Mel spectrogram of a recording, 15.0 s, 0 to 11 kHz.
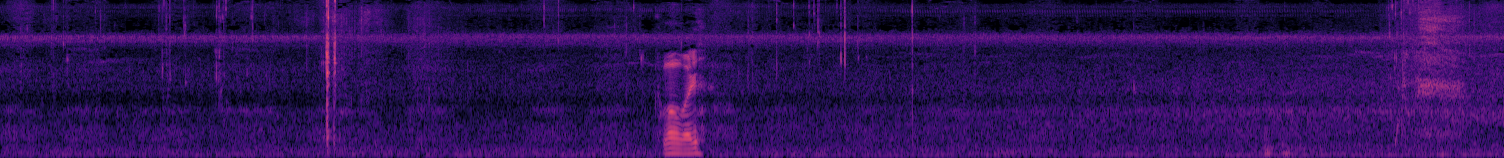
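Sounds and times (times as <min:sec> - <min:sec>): high insect drone: 0:00.0 - 0:15.0.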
